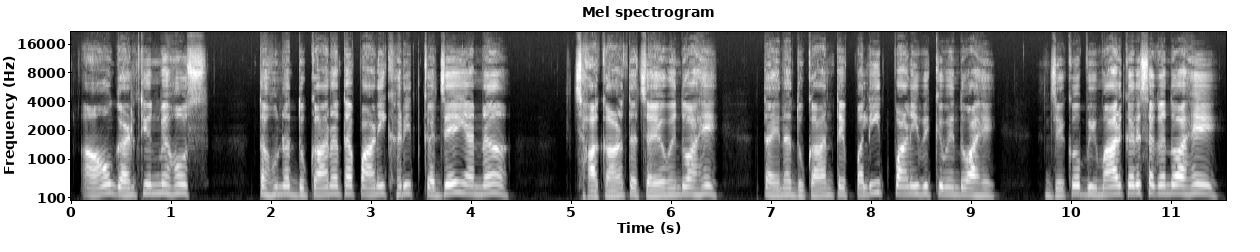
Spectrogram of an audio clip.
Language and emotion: Sindhi, fearful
